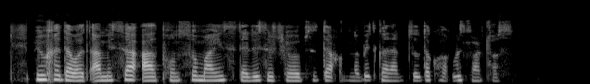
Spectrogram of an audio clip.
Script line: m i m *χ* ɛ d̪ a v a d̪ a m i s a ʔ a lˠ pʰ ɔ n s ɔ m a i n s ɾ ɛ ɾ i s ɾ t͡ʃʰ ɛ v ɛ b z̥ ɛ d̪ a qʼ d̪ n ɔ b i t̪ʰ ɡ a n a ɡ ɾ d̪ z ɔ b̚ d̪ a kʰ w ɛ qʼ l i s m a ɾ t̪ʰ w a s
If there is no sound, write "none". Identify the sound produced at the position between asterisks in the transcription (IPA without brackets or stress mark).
χ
